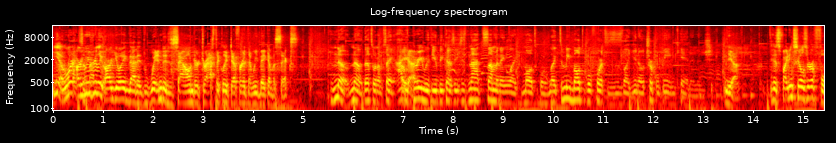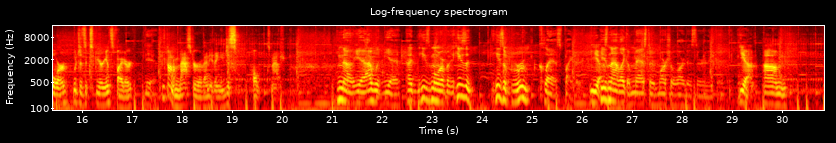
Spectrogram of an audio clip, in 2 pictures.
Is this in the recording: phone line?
no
